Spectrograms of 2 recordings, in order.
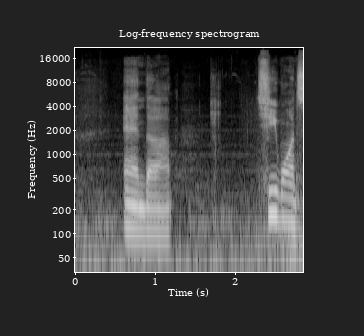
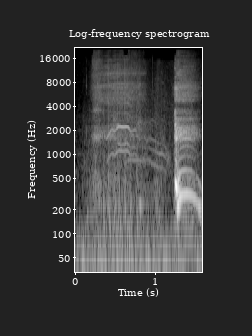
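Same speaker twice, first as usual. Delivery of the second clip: much higher, sudden laugh at the story's end; high burst of laughter. Real, not acted. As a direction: laugh out at his own tale.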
